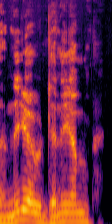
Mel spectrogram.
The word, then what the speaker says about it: neodymium: you the moves for all three phases the neodymium that's how you pronounce it magnets come in various shapes and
